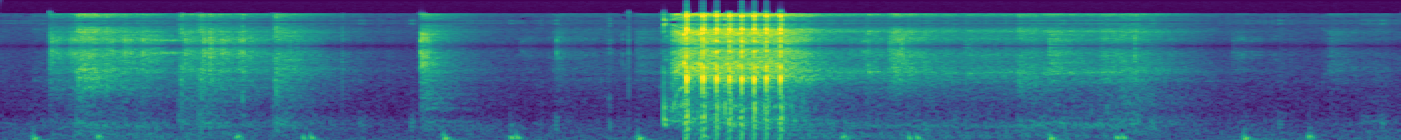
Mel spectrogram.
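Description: An airsoft electric rifle (AEG) fires a short full-auto burst about three seconds in, a rapid even rattle of about fifteen shots a second lasting under a second. A low heartbeat-like thump repeats about three times a second underneath.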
